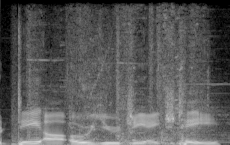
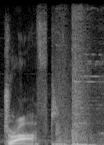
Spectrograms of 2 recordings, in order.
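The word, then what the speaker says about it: draught: So, d r o u g ht is draft, but people think it's pronounced drought, and it's just not.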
